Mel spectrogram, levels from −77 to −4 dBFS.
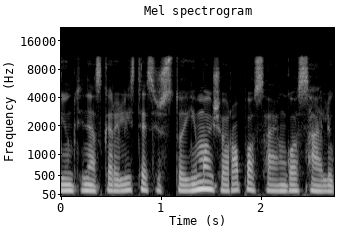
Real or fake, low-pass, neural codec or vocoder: real; 10.8 kHz; none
